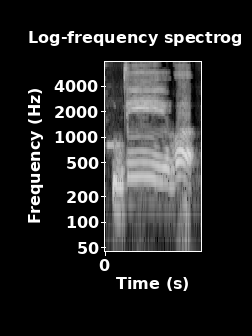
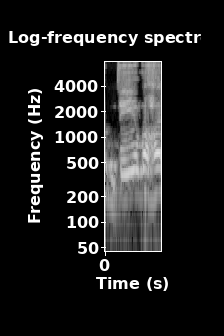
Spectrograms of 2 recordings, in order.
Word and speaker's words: देव: देव, अब इसको देवः नहीं बोलेंगे, केवल देव इतना है।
